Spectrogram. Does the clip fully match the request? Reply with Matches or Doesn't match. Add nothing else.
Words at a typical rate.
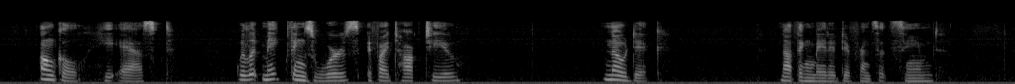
Doesn't match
